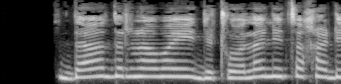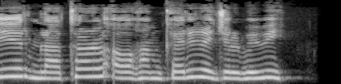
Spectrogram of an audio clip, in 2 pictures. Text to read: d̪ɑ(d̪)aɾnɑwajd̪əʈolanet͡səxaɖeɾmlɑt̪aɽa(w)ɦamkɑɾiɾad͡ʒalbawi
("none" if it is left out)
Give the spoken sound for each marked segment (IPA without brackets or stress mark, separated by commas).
d̪, w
